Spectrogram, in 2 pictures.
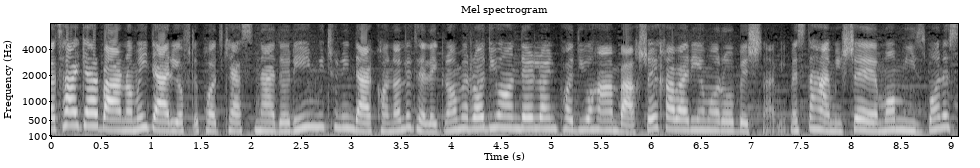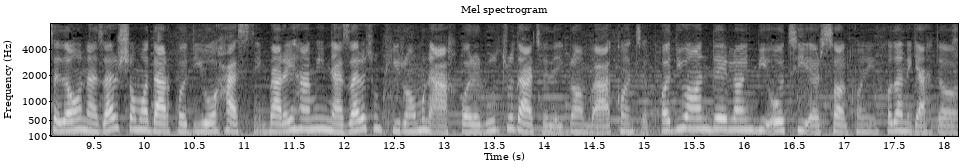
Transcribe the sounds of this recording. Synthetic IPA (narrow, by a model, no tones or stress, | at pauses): ɒt̪ʰeæɟæɾbæɾnɒːme̞jid̪æɾjɒːft̪e̞pʰɒːd̪̥cʰæst̪næd̪ɒːɾiːmːiːt̪ʰuniːmd̪æɾkʰɒːnɒːle̞t̪ʰe̞le̞ɟɾɒːme̞ɾɒːd̪ioɑnd̪e̞ɾlɒːjnpʰɒd̪ioɦæmbæxʃɒːjexæbæɾiːje̞mɒːɾobe̞ʃnæ̰vḭmme̞sle̞ɦæmiːʃe̞mɒːmiːzbɒːne̞se̞d̪ɒːonæzæɾeʃo̞mɒːd̪æɾpʰɒd̪iohæst̪ḭːmbæɾɒːjeɦæminːæzæɾe̞t̪ʰunpʰiːɾɒːmuːneæxb̥ɒːɾe̞ɾuːzɾod̪æɾt̪ʰe̞le̞ɟɾɒːmbeækʰɒːnt̪ʰe̞pʰɒːd̪ioɑnd̪e̞ɾlɒːjnbiːot̪ʰiːe̞ɾsɒːlkʰo̞niːd̪̥xo̞d̪ɒːne̞ɟæhd̪ɒːɾ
